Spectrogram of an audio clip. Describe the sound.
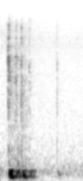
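A computer keyboard is used to type a search, with a quick burst of several close keystrokes followed by one lone, softer key click, fairly quiet and without talk.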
